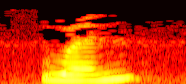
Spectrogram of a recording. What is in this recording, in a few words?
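"闻", Mandarin Chinese; chinese flashcards; hsk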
